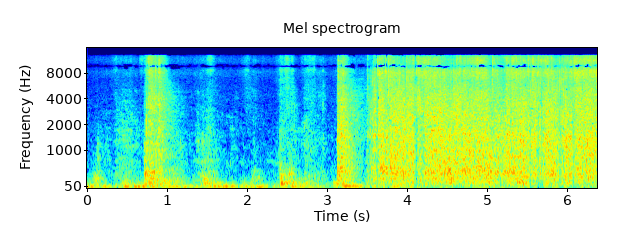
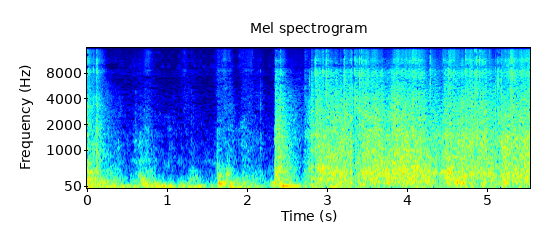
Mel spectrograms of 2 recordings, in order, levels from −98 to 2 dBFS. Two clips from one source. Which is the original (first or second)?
first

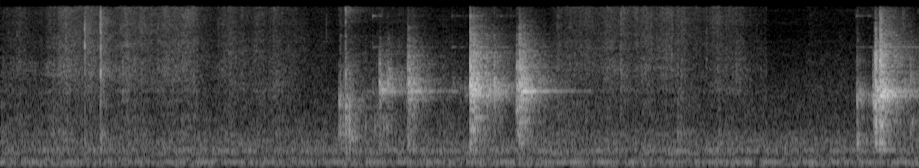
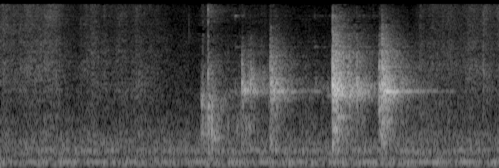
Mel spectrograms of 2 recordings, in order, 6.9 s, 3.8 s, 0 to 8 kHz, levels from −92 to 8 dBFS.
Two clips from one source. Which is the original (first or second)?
first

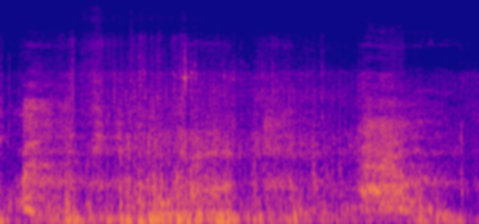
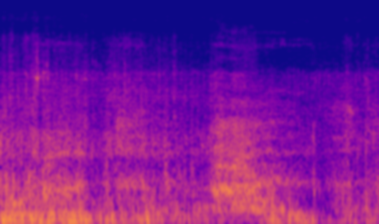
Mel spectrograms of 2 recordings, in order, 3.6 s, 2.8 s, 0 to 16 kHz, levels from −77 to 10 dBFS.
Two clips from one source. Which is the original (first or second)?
first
